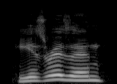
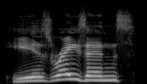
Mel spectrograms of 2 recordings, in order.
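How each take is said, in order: First: Said in the usual way. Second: He is raisins with raisins said as RAY-zins; slow, punning raisins for risen; deliberate pun saying raisins. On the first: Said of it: "He is raisins". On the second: Shown as a demonstration.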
